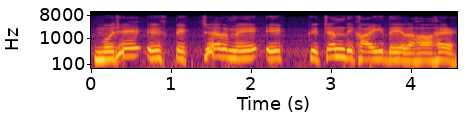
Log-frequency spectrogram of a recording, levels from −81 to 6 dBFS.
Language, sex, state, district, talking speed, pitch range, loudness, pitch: Hindi, male, Chhattisgarh, Raipur, 130 wpm, 150-180 Hz, -10 LUFS, 165 Hz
